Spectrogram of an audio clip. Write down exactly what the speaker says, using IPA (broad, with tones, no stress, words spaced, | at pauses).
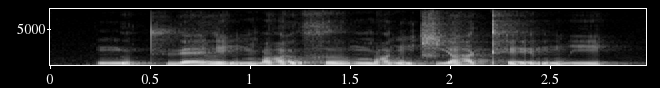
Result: n̪ṵ˨˩t̪ʰɥɛ˦lḭ˨˩ mɑ˨˦ʊ̯xɤ˦ mɑ˨˦ŋt͡ɕjä˦kʰḛ˨˩ɪ̯ mi˥˨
